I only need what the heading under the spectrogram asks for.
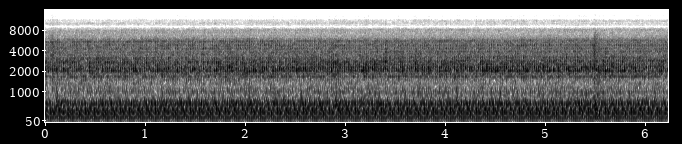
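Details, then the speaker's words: Mitsubishi Evo X, turbo, not fully warm, after spark plug re-gapping; breaks up under high boost and misfires since plug change: lumpy, chuffing idle with periodic skips, same misfires as before; cause unresolved. "i would say that's the same amount of misfires as before okay so i mean it runs"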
